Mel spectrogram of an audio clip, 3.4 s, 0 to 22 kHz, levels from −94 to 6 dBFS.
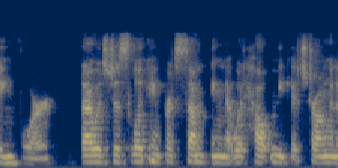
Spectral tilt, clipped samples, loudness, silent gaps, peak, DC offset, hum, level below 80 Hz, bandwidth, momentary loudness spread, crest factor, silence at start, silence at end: -4 dB/octave; under 0.1%; -26 LUFS; none; -6 dBFS; under 0.1%; none; -76 dBFS; 10 kHz; 8 LU; 20 dB; 0 s; 0 s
